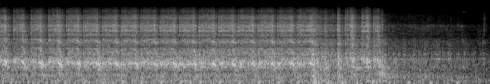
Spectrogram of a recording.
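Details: John Deere Gator, hard starting misdiagnosed as carb trouble; about four seconds of steady starter cranking with no catch, idles only with choke feathering once started; weak spark from a failing ignition coil (Kawasaki 21171-7034), fix is coil replacement.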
